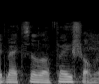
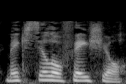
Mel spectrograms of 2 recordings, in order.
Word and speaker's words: maxillofacial: Did you say maxillofacial right? – Maxillofacial. – Maxillofacial. Do that again. – You're two for two. – Okay, maxillofacial.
